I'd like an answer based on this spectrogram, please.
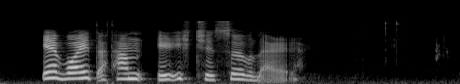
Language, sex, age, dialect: Faroese, female, 15-35, Norðurstreymoy/Eysturoy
